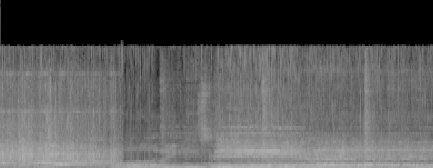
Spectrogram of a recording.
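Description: Church congregation applauding and calling out, giving way about two seconds in to music: held, sustained chords with voices singing.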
